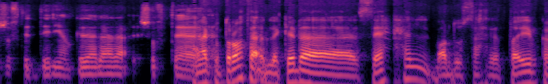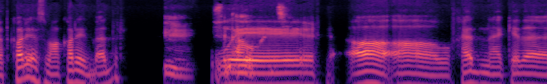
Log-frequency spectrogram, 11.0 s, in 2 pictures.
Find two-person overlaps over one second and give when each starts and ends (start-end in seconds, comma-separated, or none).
none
